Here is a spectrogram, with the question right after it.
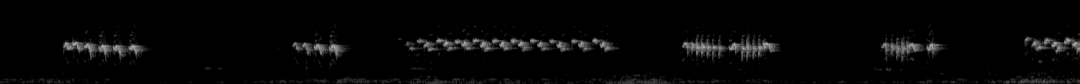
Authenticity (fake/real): real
